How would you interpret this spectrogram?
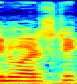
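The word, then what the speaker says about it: university: उच्चारण यूनिवर्सिटी का, the beginning sound of the pronunciation of this word यूनिवर्सिटी is this pronunciation of this word is ya, and in that case the right word is a.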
